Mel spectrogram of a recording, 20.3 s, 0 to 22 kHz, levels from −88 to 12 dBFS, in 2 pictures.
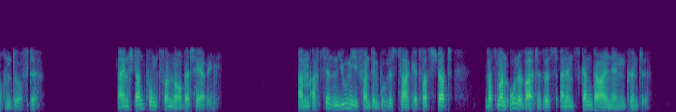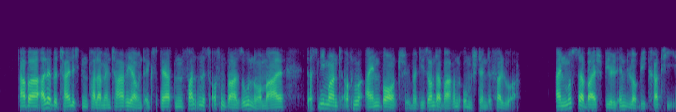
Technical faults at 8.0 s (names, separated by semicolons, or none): G.729 codec; VoIP packet loss concealed by the speech codec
